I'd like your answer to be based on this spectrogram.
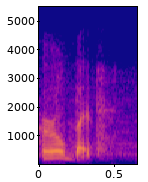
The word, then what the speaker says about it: Hurlbut: And the last name is spelled H-U-R-L-B, as in boy, U-T, Hurlbut. – U-B. – H-U-R-L-B-U-T.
